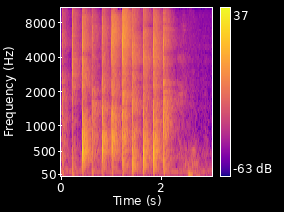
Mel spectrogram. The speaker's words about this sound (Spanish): Aplaudid conmigo, por favor.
